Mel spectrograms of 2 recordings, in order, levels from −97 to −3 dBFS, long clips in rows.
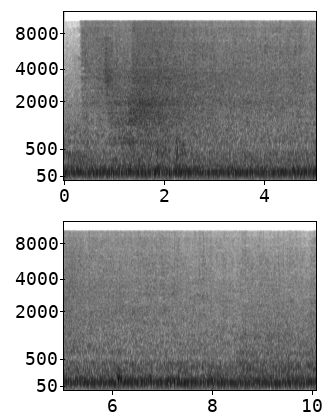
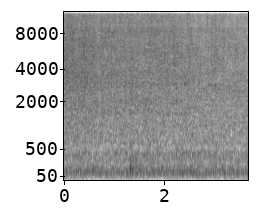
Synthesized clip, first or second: first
